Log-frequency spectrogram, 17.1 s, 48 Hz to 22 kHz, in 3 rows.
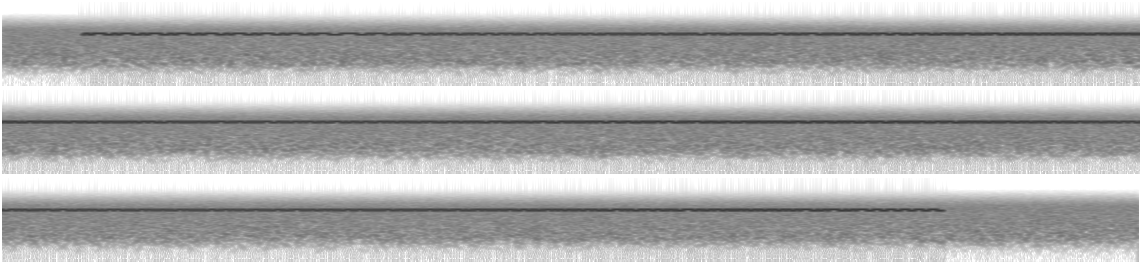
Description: NAVTEX (SITOR-B), 100 baud, 170 Hz shift, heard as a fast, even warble, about 2100 Hz centre, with radio static. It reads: ZCZC GA14 NAV WARNING 83. WRECK IN PSN 23-27S 112-01E. WIDE BERTH REQUESTED. NNNN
